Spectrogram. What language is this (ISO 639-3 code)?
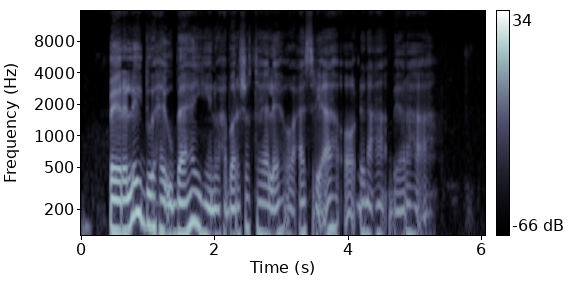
som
